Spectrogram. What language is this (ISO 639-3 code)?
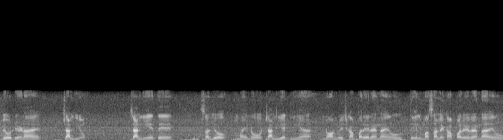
snd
